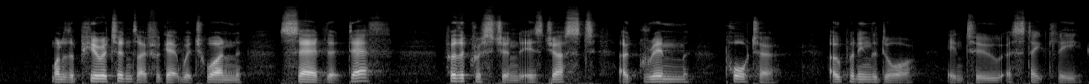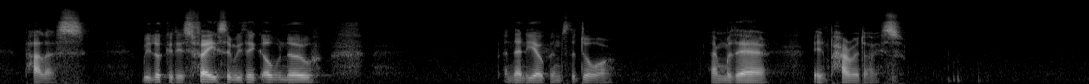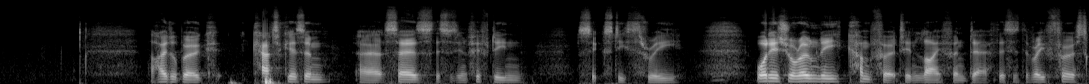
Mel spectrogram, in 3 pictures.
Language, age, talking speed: English, 40-59, 130 wpm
